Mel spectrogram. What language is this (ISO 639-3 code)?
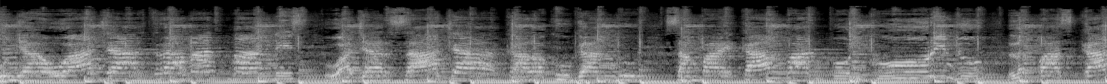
ind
